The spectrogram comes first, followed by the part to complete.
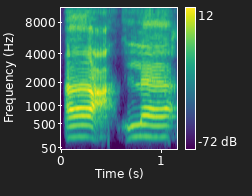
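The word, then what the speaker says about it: أعلى: Ilal mala'il a'la. A dulu, baru ain.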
